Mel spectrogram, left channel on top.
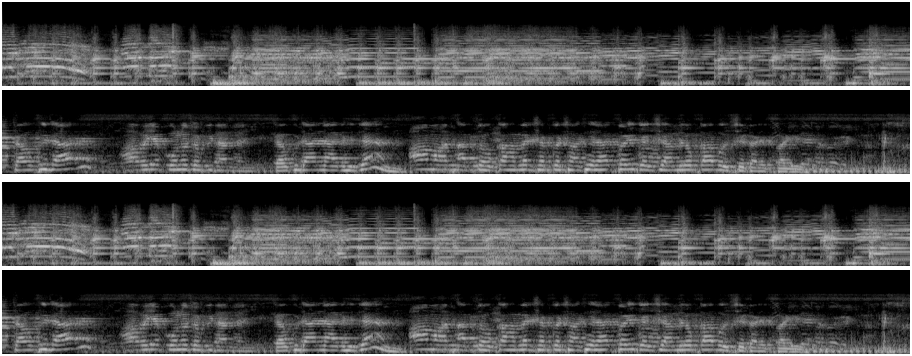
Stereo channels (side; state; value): both; identical; correlation 1.00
